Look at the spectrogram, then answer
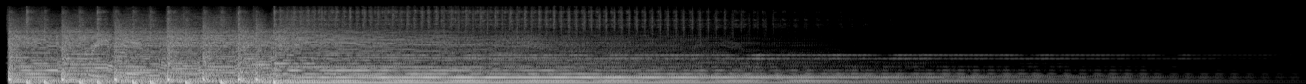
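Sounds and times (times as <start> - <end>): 
young and carefree music stinger: 0.1 - 8.0.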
